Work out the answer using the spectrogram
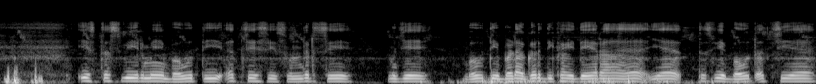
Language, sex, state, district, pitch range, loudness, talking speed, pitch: Hindi, male, Rajasthan, Bikaner, 135-145 Hz, -18 LUFS, 170 wpm, 140 Hz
